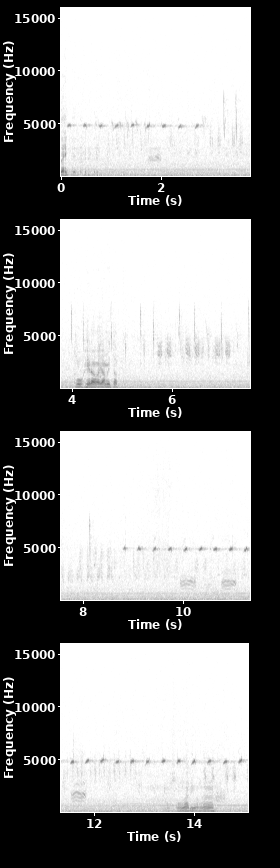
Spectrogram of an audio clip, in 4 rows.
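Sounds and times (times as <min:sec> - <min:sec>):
bird harsh calls: 0:00.0 - 0:15.0
birds high chirps: 0:00.0 - 0:15.0
bird high pip repeated: 0:08.8 - 0:15.0.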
